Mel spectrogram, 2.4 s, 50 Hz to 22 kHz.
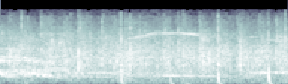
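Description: A crowd at the 3-Up Live in Louisville radio show breaks into sustained applause, a dense, steady patter of many hands clapping at an even loudness, with a few sharper individual claps and faint whoops rising above the wash.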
